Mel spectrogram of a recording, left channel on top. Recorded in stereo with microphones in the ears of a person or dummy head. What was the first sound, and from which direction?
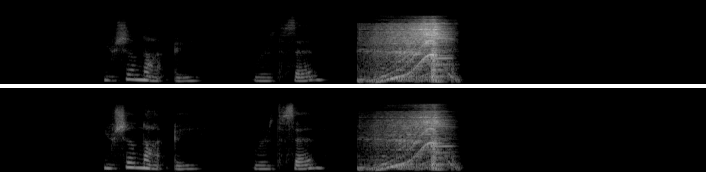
A woman speaking, 85° right.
